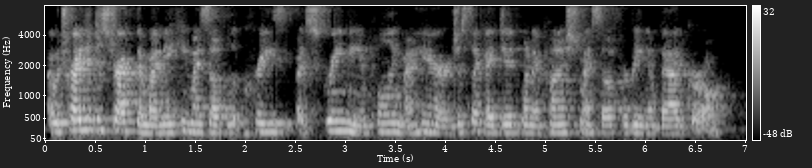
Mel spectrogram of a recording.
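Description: A woman's voice: fairly low pitch, fairly even intonation, a little fast, fairly bright tone. Woman reading a memoir in a church. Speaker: memoir reader. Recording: echoey room from a distant mic.

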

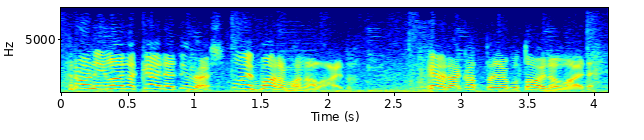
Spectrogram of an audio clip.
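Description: A man vlogging at an amusement park, joking and shouting on the rides, his voice going hoarse. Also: very high voice, soft background music. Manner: excited, jokey, shouts on rides. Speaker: YouTuber. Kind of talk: amusement park ride vlog. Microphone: action camera.

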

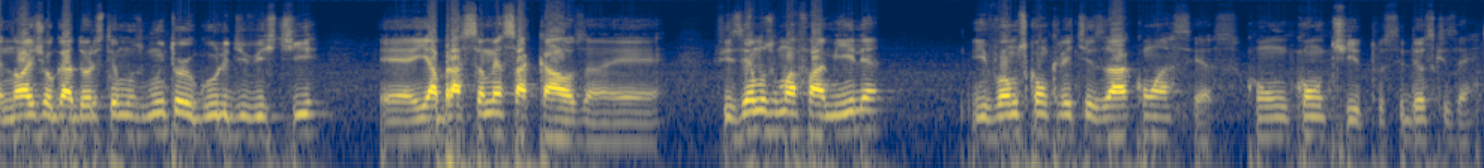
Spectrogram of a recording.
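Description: A footballer in his thirties answers interview questions on a studio set. He speaks at a middle pitch, stopping and restarting his sentences as he thinks, picked up by a lapel mic. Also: darkish tone. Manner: halting, repeats words while thinking.

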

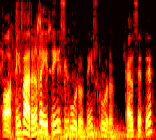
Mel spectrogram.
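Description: Fast-talking Brazilian gamer man. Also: medium pitch, sing-song, background noise. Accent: Brazilian Portuguese. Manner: hyped, slangy banter, calling plays. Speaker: gaming streamer. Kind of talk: live gameplay commentary with teammates.

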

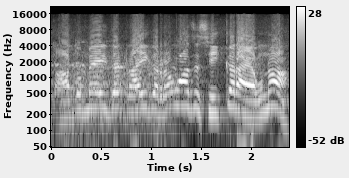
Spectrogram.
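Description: High-voiced coaxing Pakistani prank barber. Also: male voice, racing, a crowd in the background. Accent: Pakistani Urdu. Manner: coaxing, pushy, placating. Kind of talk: comic prank banter. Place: barber salon indoors.

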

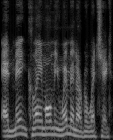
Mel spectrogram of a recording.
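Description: A man casually bantering and reading a story aloud, sardonic and quick to swear. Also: mid-range voice, no room sound, studio quality.

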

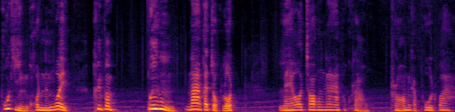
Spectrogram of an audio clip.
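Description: A man's voice: high-pitched, expressive, moderate pace, a little mellow. Young man telling a slangy ghost story. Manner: blunt slangy storytelling with coarse words. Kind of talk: casual spoken ghost story.

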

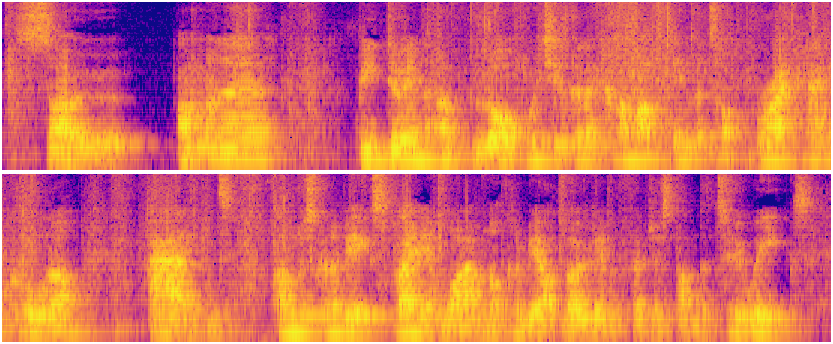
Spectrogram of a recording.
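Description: A man's voice: mid-range voice, flat delivery, normal speed, a bit bright. A teenage boy casually explaining things to camera as a vlogger. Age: teens. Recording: echoey, distant camera mic, clearly noisy.

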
